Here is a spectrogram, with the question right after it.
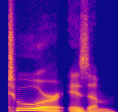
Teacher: Tourism has stress on the first syllable.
